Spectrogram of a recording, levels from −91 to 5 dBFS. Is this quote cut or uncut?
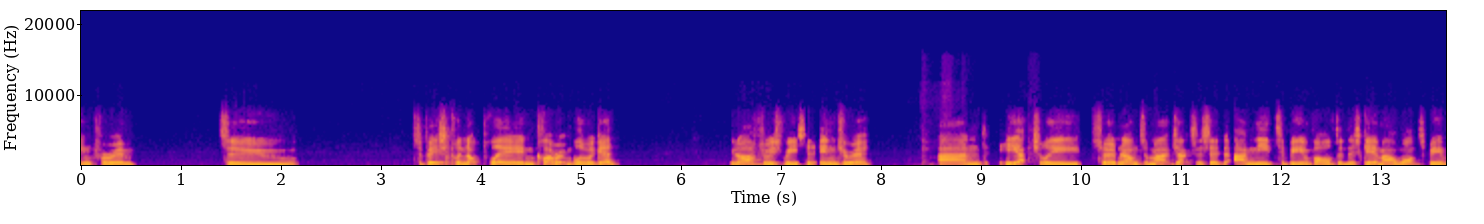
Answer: uncut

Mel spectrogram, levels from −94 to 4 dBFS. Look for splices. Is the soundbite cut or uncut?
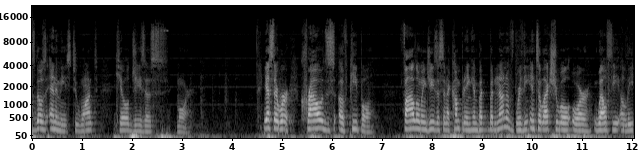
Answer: cut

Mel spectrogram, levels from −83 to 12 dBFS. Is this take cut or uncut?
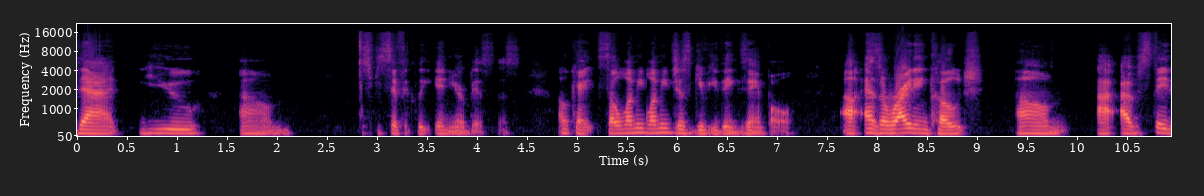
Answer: cut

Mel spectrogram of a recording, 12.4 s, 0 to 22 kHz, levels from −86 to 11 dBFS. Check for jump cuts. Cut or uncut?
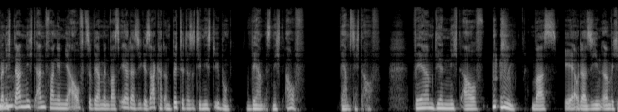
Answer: uncut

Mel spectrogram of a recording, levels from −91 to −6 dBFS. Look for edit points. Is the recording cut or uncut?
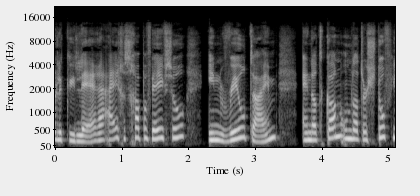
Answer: cut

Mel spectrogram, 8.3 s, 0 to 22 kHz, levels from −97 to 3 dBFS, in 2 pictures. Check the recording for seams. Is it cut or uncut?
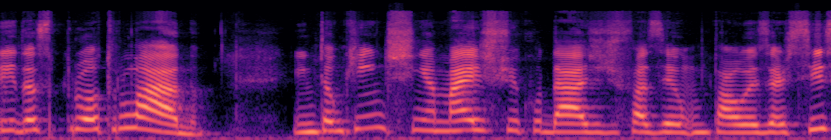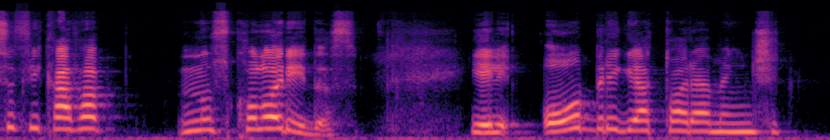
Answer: uncut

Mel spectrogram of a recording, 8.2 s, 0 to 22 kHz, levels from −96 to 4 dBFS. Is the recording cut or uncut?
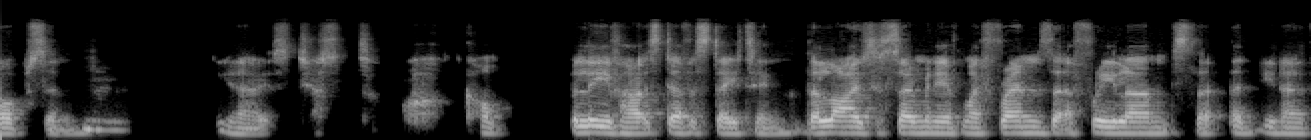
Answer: uncut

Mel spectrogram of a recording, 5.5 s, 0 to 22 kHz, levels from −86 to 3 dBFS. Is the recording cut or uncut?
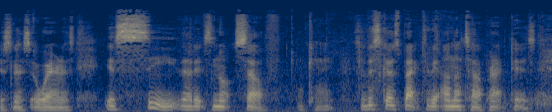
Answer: cut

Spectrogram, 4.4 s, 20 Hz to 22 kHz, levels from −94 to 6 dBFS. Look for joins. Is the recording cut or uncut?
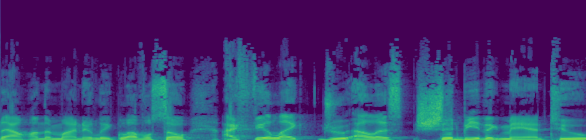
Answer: uncut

